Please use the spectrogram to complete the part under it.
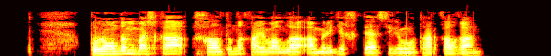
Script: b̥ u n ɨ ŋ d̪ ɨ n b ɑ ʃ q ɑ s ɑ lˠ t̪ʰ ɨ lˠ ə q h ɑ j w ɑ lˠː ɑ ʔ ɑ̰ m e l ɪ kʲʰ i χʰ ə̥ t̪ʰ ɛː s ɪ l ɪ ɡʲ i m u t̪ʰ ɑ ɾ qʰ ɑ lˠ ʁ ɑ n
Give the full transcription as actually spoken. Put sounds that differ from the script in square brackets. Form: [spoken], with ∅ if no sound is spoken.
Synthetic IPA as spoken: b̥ u n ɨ ŋ d̪ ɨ n b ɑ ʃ q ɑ [χ] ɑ lˠ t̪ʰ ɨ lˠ ə q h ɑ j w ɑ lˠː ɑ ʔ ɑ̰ m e [ɾ] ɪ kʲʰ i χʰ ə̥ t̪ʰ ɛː s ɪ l ɪ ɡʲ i m u t̪ʰ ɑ ɾ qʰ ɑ lˠ ʁ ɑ n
